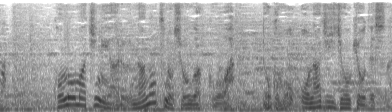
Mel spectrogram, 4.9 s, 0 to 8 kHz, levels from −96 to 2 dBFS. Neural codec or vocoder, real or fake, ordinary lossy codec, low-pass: vocoder, 44.1 kHz, 80 mel bands, Vocos; fake; MP3, 48 kbps; 7.2 kHz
